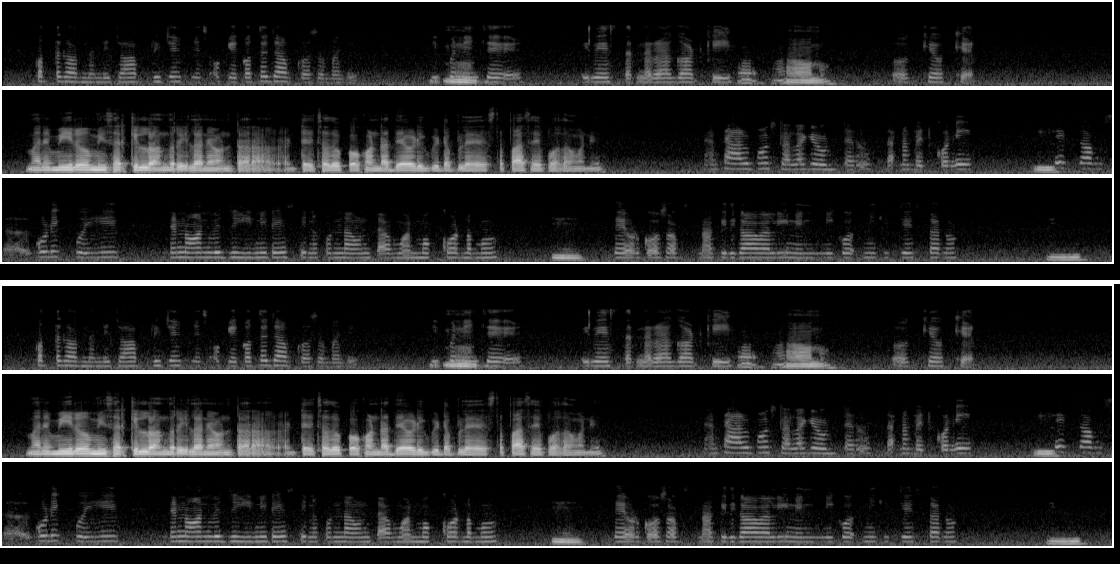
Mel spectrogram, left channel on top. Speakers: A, on the right; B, on the right.
A: కొత్తగా ఉందండి జాబ్ రి జైన్ చేసాం ఓకే కొత్త జాబ్ కోసం మండి ఇప్పుడు
B: హ్మ్.
A: నుంచే ఇవేస్తన్నారా గాడ్ కి
B: అ అవును
A: ఓకే ఓకే
B: మరి మీరు మీ సర్కిల్లో అందరూ ఇలానే ఉంటారా అంటే చదువుకోకుండా దేవుడికి డబ్బులు వేస్తే పాస్ అయిపోదామని
A: అంతే ఆల్మోస్ట్ అలాగే దరువు దండమ్
B: హ్మ్.
A: పెట్టుకొని
B: హ్మ్.
A: ఎగ్జామ్స్ గుడికిపోయి ద నాన్ వెజ్ ఇన్ని డేస్ తినకుండా ఉంటాము అని మొ కొండము
B: హ్మ్.
A: దేవుడు కోసం నాకు ఇది కావాలి నేను నీకో నీకు ఇచ్చేస్తాను
B: ఉమ్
